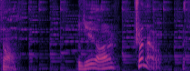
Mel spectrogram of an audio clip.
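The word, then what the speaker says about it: Marle: I think it's pronounced Marl. Marl. It's Marl.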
